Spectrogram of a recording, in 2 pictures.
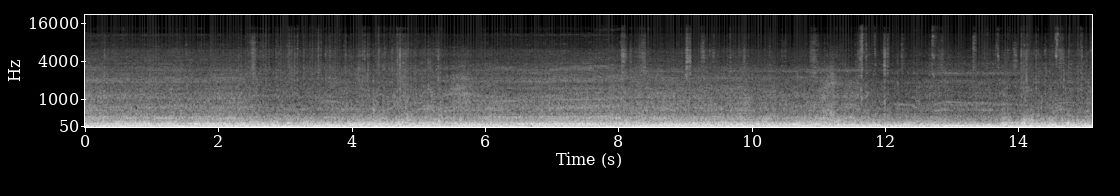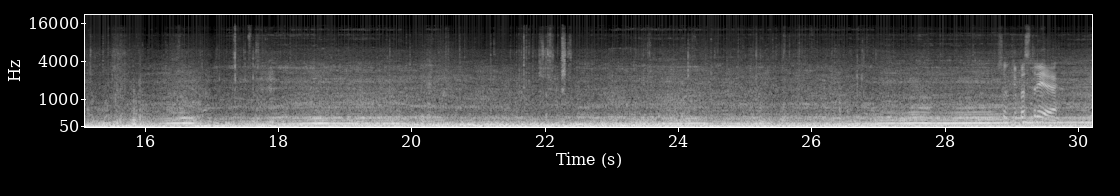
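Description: Classic Lada Zhiguli engine and road noise heard from inside the cabin, driven hard on a rough, potholed snow track. The engine note rises and falls with the throttle and climbs in pitch over the last few seconds, under a steady rumble with scattered knocks from the body and suspension over bumps.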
